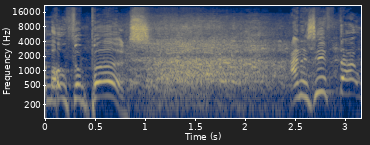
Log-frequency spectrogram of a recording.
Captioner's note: audience laughs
